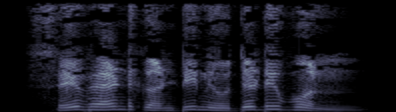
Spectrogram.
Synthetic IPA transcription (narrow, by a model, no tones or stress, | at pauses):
seʋɛ̃ɳɖkəɳʈinjuʋt̪eʈipən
